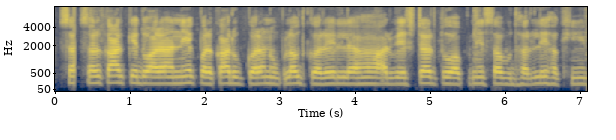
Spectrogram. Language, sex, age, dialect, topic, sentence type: Magahi, female, 18-24, Central/Standard, agriculture, question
